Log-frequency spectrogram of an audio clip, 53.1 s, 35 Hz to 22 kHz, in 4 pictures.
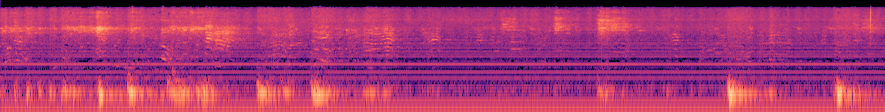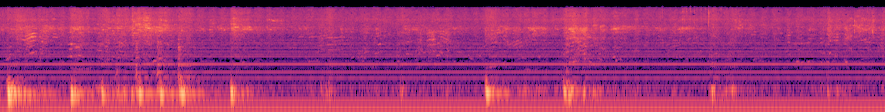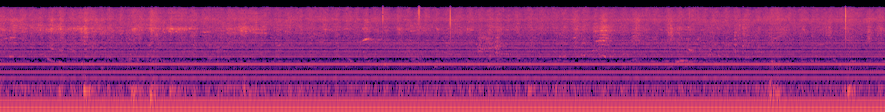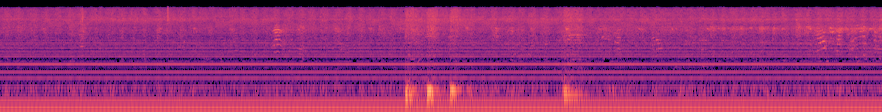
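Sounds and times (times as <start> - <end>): dull low thumps: 0.0 - 5.7, 12.4 - 17.2
steady electrical hum: 0.0 - 53.0.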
